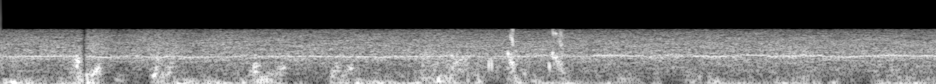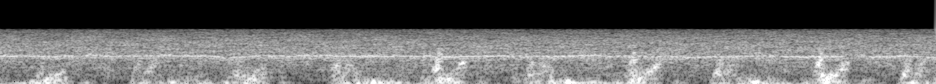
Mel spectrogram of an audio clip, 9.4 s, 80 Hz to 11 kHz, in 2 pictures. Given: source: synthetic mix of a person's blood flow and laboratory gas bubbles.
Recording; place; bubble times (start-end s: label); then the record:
Doppler ultrasound of blood flow; precordium
2.08-2.66 s: bubbles
2.71-2.88 s: bubbles
From the record:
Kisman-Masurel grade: 211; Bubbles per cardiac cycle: several, 3 to 8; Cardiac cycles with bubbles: 1 to 10%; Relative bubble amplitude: barely perceptible (0.100 to 0.250); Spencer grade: 1 (occasional bubble signal discernible with the cardiac motion signal, with majority of cardiac periods free of bubbles); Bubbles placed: anywhere in the cardiac cycle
